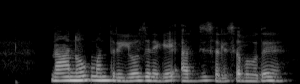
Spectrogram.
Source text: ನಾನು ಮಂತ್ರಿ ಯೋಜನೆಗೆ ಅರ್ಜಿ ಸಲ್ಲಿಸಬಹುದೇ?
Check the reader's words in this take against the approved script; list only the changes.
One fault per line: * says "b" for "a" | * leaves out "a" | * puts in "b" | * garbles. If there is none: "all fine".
all fine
